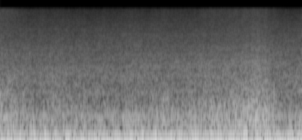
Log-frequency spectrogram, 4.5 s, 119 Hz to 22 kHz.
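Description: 2016 Harley-Davidson Street Bob's V-twin engine running steadily at cruising speed, with wind and road noise on a helmet-mounted microphone.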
